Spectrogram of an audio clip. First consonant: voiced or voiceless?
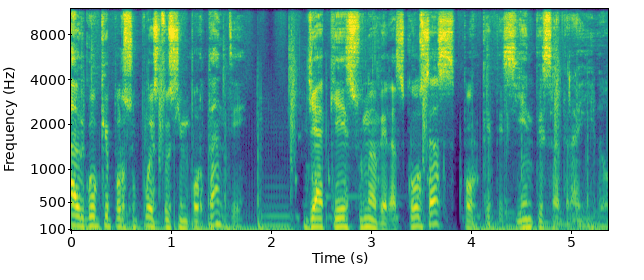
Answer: voiced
